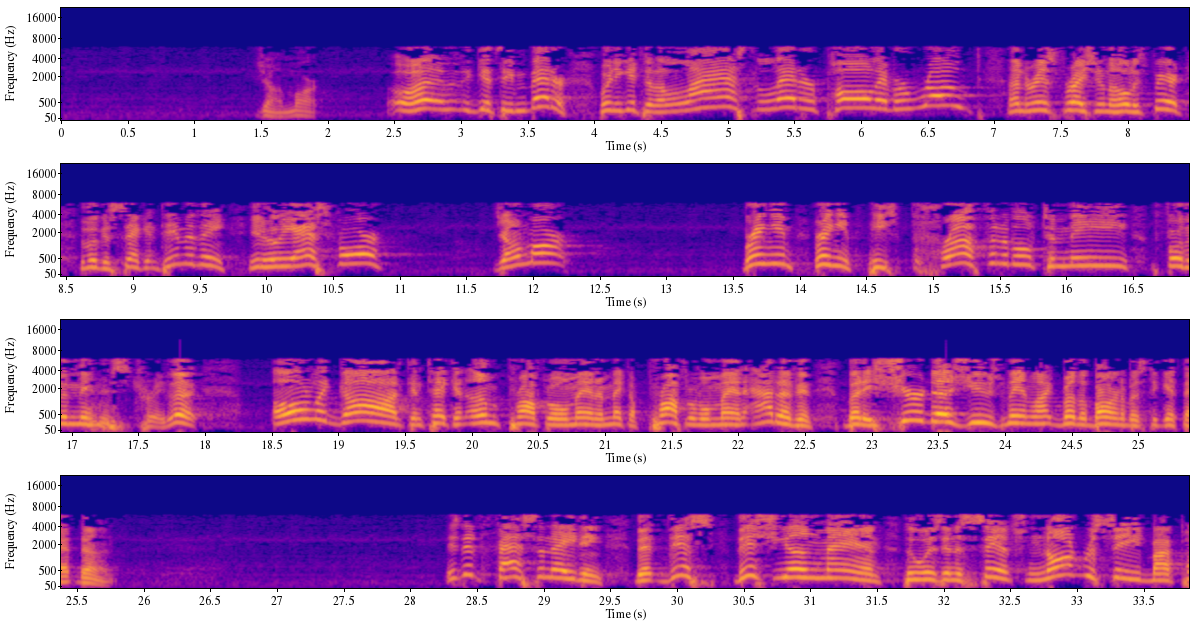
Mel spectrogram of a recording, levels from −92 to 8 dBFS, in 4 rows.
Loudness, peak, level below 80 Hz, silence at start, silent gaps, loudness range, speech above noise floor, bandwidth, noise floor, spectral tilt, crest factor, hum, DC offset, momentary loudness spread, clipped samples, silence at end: -16 LUFS; 0 dBFS; -52 dBFS; 1.5 s; none; 6 LU; 45 dB; 6.4 kHz; -61 dBFS; -4 dB/octave; 16 dB; none; under 0.1%; 10 LU; under 0.1%; 0 s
